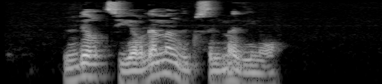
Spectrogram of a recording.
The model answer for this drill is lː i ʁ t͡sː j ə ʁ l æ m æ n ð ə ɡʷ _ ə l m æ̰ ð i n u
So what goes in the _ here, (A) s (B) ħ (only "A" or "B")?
A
